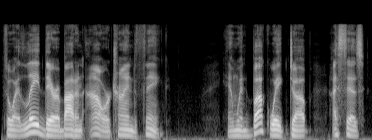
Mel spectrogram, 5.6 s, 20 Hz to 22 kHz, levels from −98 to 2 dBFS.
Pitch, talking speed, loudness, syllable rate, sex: 115 Hz, 185 wpm, -18 LUFS, 4.7 syllables/s, male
